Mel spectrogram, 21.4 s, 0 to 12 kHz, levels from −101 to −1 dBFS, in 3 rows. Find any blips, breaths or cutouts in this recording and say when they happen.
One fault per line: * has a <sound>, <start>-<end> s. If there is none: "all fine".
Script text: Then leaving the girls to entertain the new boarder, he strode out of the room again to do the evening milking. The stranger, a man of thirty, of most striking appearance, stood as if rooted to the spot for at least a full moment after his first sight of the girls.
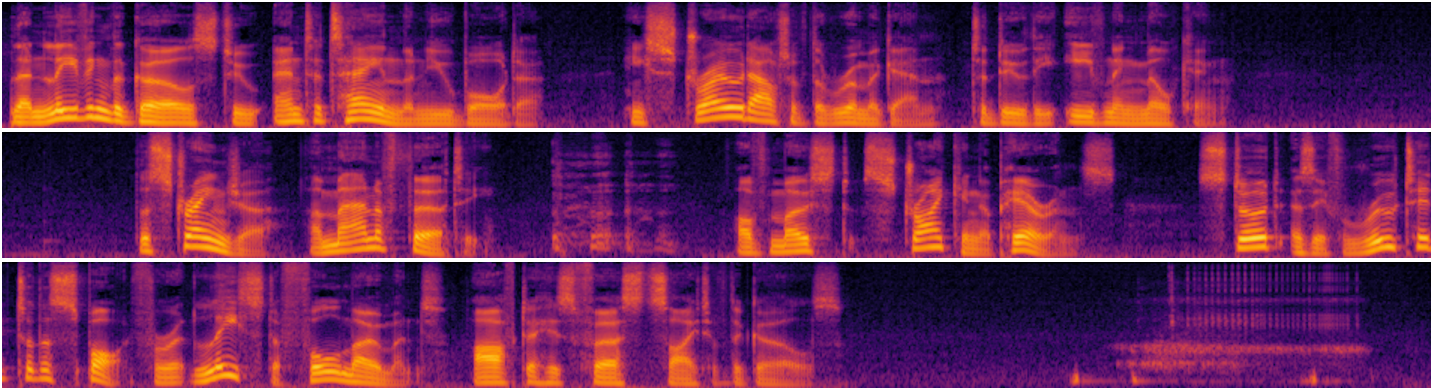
* has a cough, 9.9-10.6 s
* has a breath, 19.6-21.2 s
